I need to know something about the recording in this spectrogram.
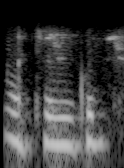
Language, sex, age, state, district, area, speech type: Kashmiri, female, 18-30, Jammu and Kashmir, Budgam, rural, conversation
